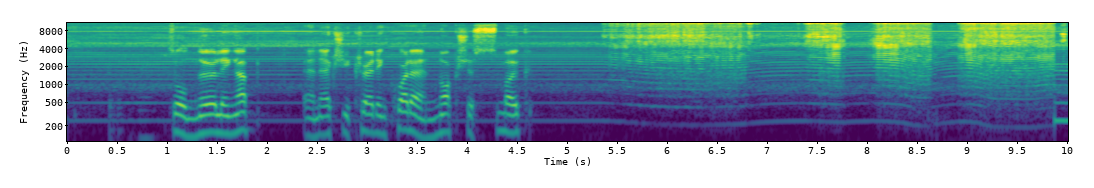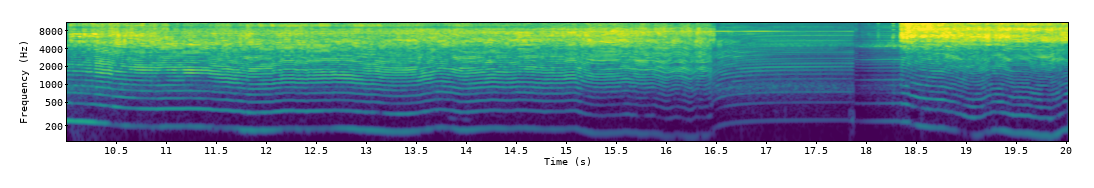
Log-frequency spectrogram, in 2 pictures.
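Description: A small rotary tool whines loudly, its pitch rising and falling as it runs.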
